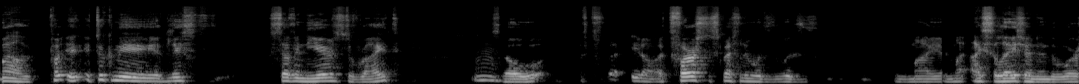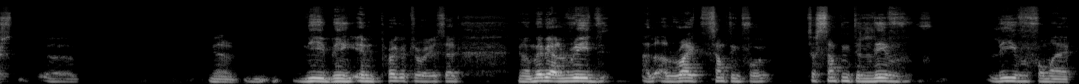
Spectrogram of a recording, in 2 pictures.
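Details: Male stroke survivor with aphasia diagnosed after a stroke about 30 years ago; aphasia.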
